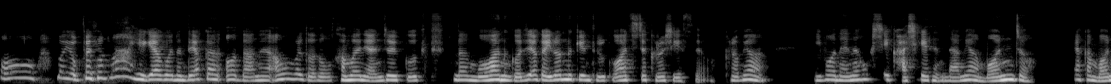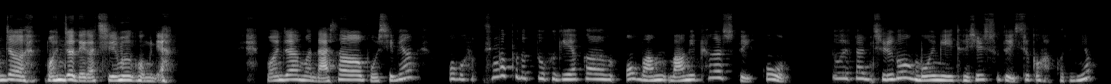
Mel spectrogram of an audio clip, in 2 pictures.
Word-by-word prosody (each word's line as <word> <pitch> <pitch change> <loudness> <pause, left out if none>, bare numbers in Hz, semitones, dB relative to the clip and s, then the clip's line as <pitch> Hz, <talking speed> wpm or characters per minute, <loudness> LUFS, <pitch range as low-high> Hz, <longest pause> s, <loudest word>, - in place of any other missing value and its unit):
어 290 +2 -6 0.2
막 300 -3 -7
옆에서 270 +5 0
막 330 +1 -4
얘기하고 220 -1 +3
있는데 205 0 +1
약간 230 0 -1
어 220 +1 -2
나는 190 +1 -3
아무 235 +6 -1
말도 225 -6 -3
안 175 - -6
하고 170 0 -5
가만히 200 0 +3
앉아있고 185 +2 0 0.4
'난 205 -1 0
뭐 185 +2 +3
하는 205 -3 +6
거지?' 180 +3 -1
약간 215 -3 +2
이런 210 +4 +4
느낌이 215 -2 +3
들고 180 -2 -4
아 195 - +2
진짜 195 +1 -5
그러시겠어요. 175 -3 -7 0.2
그러면 195 +1 -1 0.5
이번에는 195 0 0
혹시 225 -1 -4
가시게 170 +1 -3
된다면 180 +1 -1
먼저 185 +2 +4 0.4
약간 215 -4 -2
먼저, 195 +5 +3 0.2
먼저 205 +3 +8
내가 165 -2 +1
질문 195 +1 +5
공략 160 -4 -1 0.9
먼저 200 +5 +2
한번 200 -5 +1
나서 210 +8 +2
보시면 190 - -3 0.3
어 255 - -5 0.3
생각보다 335 -4 -6
또 265 -2 -5
그게 230 -1 -1
약간 235 -1 -1
어 240 +3 -2
마음 200 -1 +2
마음이 190 +5 +2
편할 305 +8 -6
수도 305 +1 -9
있고 275 -6 -3 0.4
또 275 -3 -6
약간 260 -2 -4
즐거운 235 +3 +1
모임이 195 -1 +4
되실 185 +4 -2
수도 220 -1 -6
있을 210 - -6
것 195 - -6
같거든요. 190 - -5
205 Hz, 365 characters per minute, -23 LUFS, 185-230 Hz, 0.9 s, 먼저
